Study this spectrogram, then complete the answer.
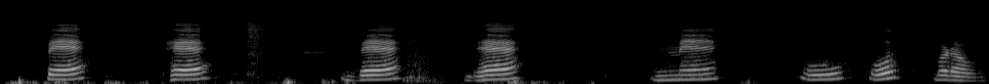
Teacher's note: ओष्ठ्य में आएंगे जो होठों के द्वारा बोले जाते वर्ण हैं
